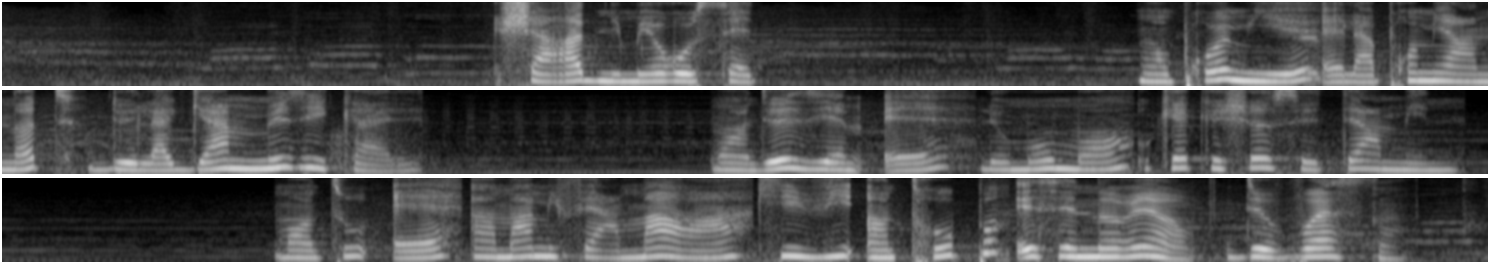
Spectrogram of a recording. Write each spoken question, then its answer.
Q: Mon tout est un mammifère marin qui vit en troupe et se nourrit de poissons.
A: La bonne réponse est dauphin.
